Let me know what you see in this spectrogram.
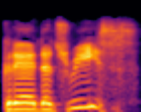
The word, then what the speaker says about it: Credit Suisse: You must know how to pronounce it also. Credit Suisse.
